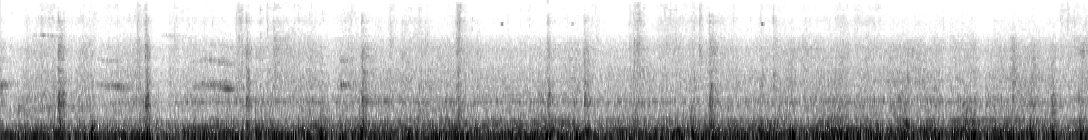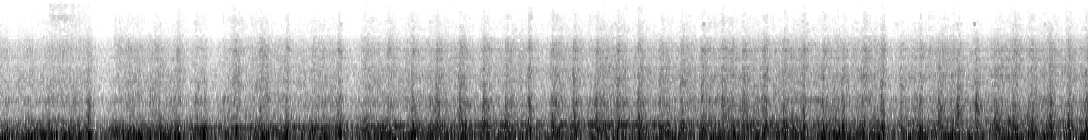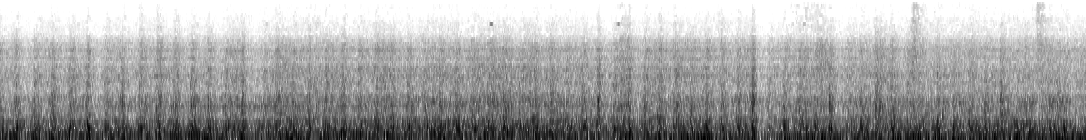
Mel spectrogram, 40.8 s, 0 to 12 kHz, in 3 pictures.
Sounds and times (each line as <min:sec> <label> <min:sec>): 0:00.0 train 0:40.7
